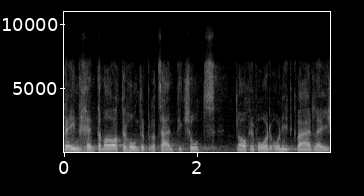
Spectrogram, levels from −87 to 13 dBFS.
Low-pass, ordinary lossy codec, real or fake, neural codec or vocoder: 7.2 kHz; Opus, 24 kbps; real; none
